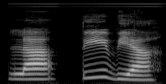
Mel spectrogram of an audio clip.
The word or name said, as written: la tibia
